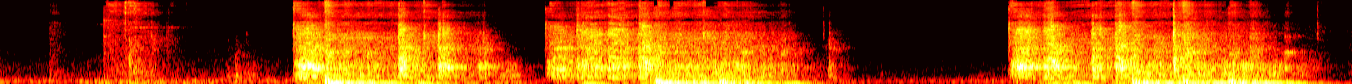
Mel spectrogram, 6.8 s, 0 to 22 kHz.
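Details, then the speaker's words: Suzuki DR650 single, first start right after fitting a K&N air filter and UNI UP123 secondary breather filter, cold and needing choke: three bursts of cranking and firing, each dying back, before it catches and runs; engine sound slightly different after the install. "You can actually hear a little difference in the engine sound, which is, it's not surprising."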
